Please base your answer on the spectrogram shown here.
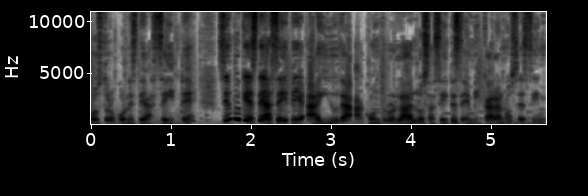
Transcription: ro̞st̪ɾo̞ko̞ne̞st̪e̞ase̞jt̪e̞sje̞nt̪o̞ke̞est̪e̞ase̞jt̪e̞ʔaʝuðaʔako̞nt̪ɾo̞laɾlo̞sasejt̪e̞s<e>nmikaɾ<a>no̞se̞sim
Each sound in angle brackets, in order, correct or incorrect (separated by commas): correct, correct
